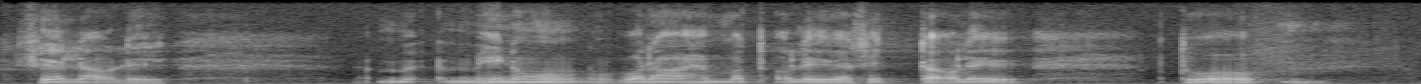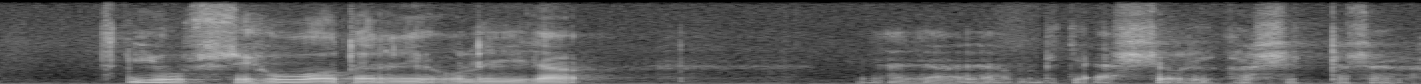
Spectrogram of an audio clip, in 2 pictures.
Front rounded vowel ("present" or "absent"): absent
